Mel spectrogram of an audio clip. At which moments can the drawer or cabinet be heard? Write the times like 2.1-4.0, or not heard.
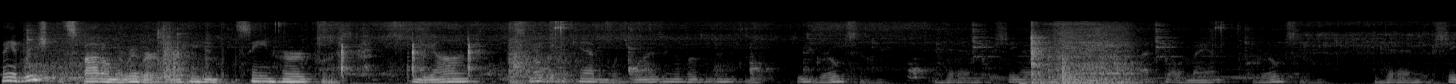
0.2-2.1, 5.0-5.8, 10.2-11.3.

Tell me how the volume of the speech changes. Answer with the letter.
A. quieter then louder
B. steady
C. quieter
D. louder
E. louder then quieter
C.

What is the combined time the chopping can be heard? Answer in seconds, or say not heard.
2 s.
